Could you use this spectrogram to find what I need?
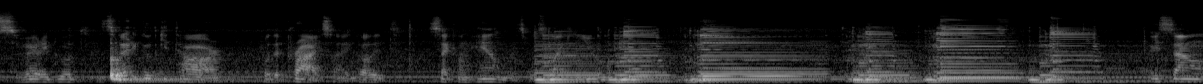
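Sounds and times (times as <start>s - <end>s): acoustic guitar strummed: 1.1s - 2.9s, 5.3s - 11.4s.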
